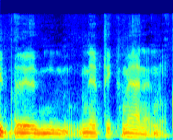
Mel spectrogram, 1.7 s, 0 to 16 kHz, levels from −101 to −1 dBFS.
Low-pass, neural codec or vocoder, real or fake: 10.8 kHz; codec, 24 kHz, 1.5 kbps, HILCodec; fake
